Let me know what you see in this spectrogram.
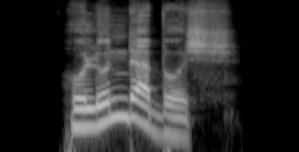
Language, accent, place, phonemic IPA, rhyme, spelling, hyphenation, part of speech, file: German, Germany, Berlin, /hoˈlʊndɐbʊʃ/, -ʊʃ, Holunderbusch, Ho‧lun‧der‧busch, noun, De-Holunderbusch.ogg
- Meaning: elder bush (A small tree or shrub, often specifically the European species Sambucus nigra.)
